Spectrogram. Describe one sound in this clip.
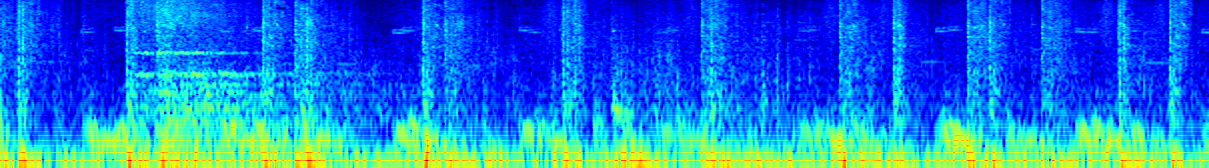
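Game weapons clash and spells crackle in rapid bursts of battle.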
